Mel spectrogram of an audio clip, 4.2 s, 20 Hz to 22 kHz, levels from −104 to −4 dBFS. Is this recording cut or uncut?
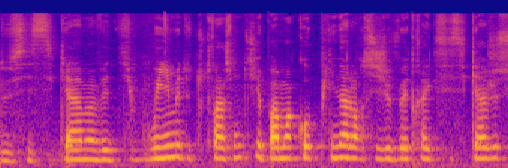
uncut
